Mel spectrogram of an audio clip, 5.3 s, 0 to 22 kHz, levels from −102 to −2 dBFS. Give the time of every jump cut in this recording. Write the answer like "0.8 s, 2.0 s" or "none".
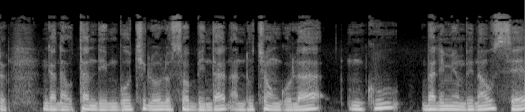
none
